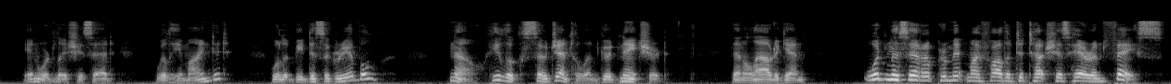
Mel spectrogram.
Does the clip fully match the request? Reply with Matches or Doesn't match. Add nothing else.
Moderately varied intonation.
Doesn't match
